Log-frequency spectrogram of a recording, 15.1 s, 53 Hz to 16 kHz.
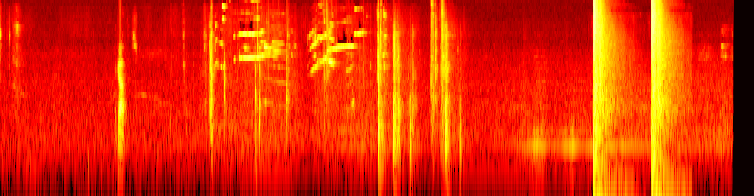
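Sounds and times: door hinge squeaks: 4.1 - 7.9
wooden door opening and shutting: 4.1 - 9.3.

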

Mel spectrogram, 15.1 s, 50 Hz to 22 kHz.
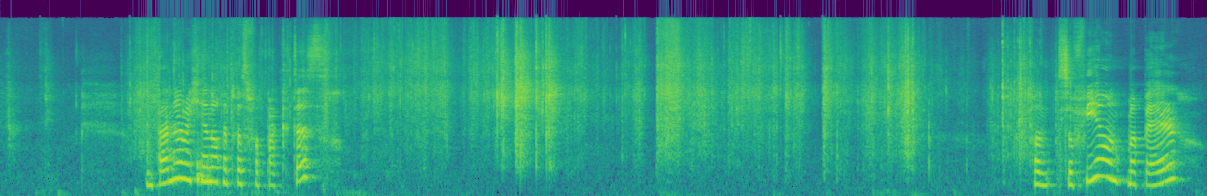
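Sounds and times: wrapping crinkling: 1.5 - 13.5.

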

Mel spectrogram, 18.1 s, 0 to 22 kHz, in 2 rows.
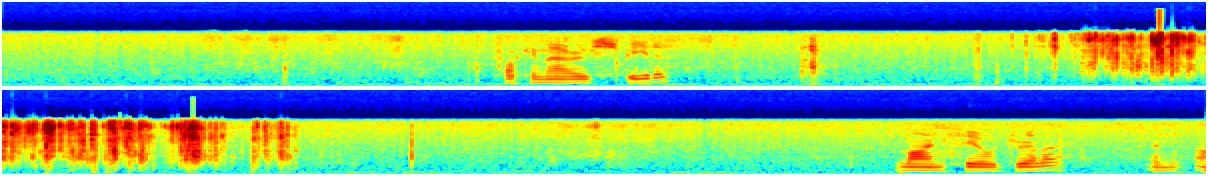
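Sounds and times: foil wrapper crinkling and tearing: 7.6 - 11.3.

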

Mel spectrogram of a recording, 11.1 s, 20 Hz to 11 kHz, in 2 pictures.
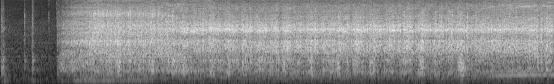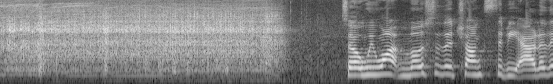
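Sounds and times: blender motor running: 0.6 - 8.5.

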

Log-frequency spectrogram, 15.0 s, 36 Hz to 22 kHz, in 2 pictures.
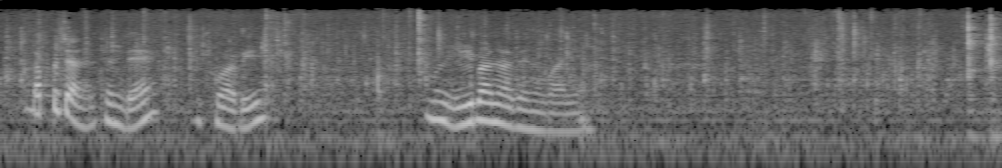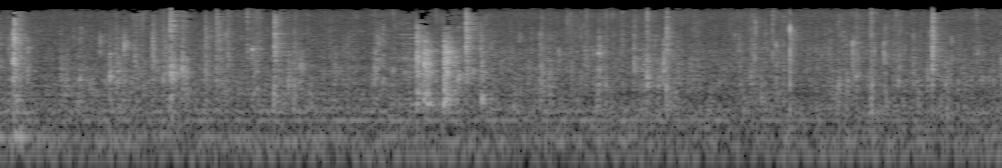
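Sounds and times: low sizzle: 0.0 - 15.0
chopsticks clicking on a pan: 7.2 - 7.8.

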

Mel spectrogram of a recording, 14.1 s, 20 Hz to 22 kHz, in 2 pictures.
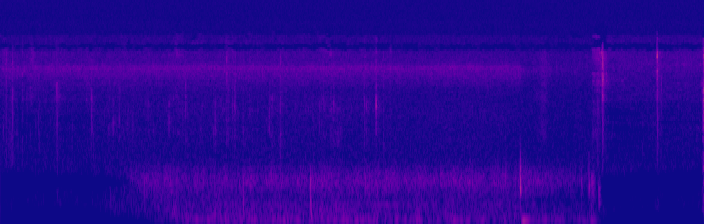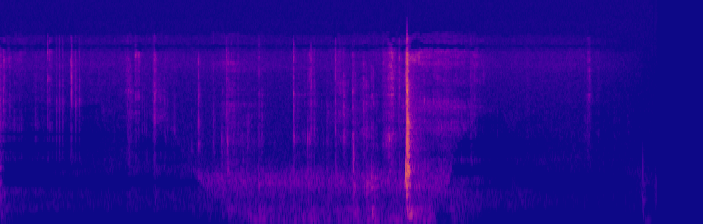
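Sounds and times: plastic parts clicking and rattling: 6.0 - 11.4.

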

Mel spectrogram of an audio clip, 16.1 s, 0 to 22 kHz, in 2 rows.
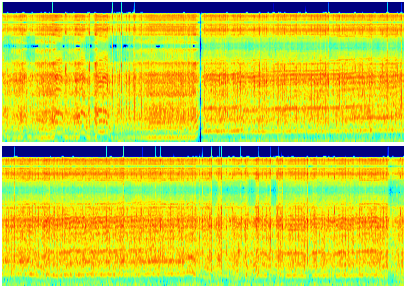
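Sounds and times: toy truck motor running: 0.0 - 16.0.

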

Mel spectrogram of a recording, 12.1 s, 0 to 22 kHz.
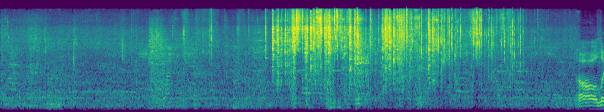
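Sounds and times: vending machine flap: 5.3 - 10.4
plastic packaging crinkling: 5.3 - 11.1.

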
